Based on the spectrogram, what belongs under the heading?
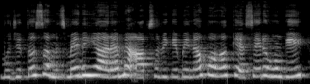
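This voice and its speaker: A tearful, affectionate young bride from a village doll drama, voiced by a woman. She talks in an emotional, pleading way, in a very high, bright voice. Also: steady tone, fast.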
